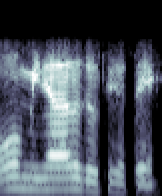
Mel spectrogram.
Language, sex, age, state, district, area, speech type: Assamese, male, 18-30, Assam, Nalbari, rural, conversation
